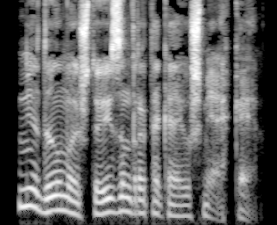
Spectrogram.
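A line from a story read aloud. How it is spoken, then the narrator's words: Calm objection. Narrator (Russian): спокойно возразил Ранд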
